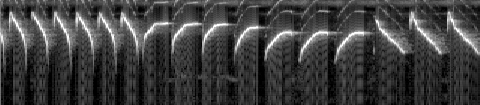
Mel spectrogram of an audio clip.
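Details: Canary song used to train young birds and canaries that stopped singing: a string of falling whistled notes changing to slower rising slurred notes, then sharper descending notes, clear and loud.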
